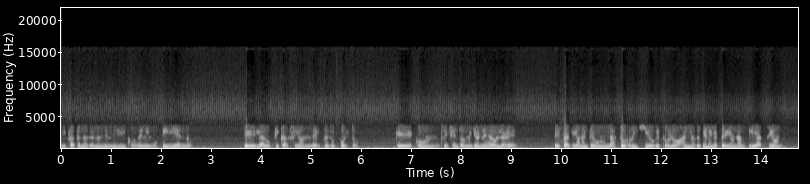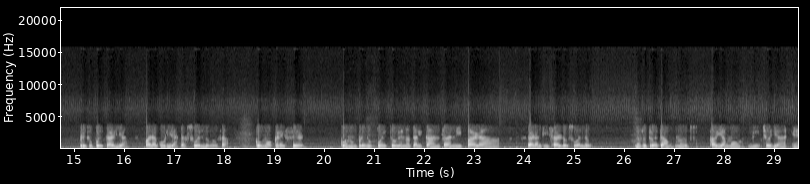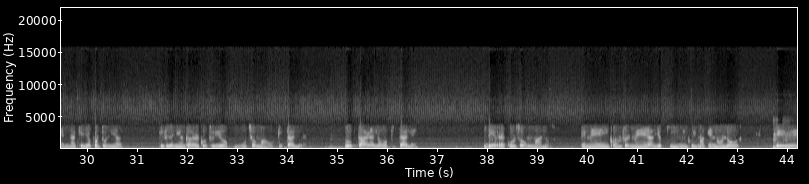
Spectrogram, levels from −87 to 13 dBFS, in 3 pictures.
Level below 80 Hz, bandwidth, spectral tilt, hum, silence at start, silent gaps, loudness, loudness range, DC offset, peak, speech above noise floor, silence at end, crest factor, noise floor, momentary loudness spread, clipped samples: -44 dBFS; 10 kHz; -6.5 dB/octave; none; 0 s; none; -18 LUFS; 3 LU; under 0.1%; 0 dBFS; 24 dB; 0 s; 18 dB; -41 dBFS; 10 LU; under 0.1%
